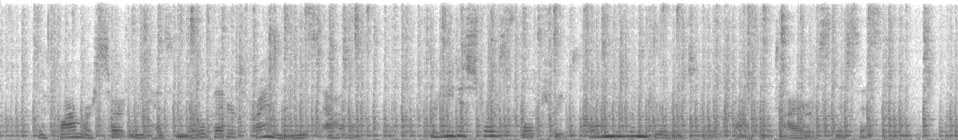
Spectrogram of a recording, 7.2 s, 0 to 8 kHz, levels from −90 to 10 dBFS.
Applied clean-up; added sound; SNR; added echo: none; Drip; 3 dB; none.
